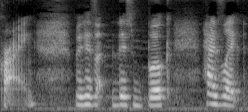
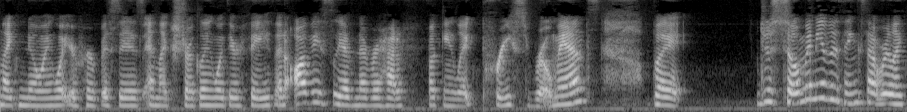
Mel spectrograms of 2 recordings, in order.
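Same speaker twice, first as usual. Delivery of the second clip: ordinary delivery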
